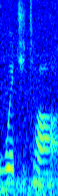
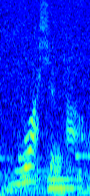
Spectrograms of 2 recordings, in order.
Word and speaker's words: Ouachita: Back in Texas, everybody pronounces it Wichita, but really, it's Ouachita. Washita.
